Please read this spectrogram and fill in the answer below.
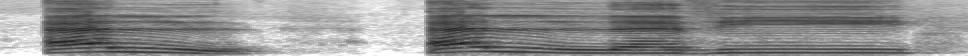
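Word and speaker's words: الذي: So this is a Hamza. So you pronounce this as a. Okay? And you go and you attach it to the dhal. So you say al. Okay, you see, do you hear this? Alladhi. This is the Hamza sound.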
